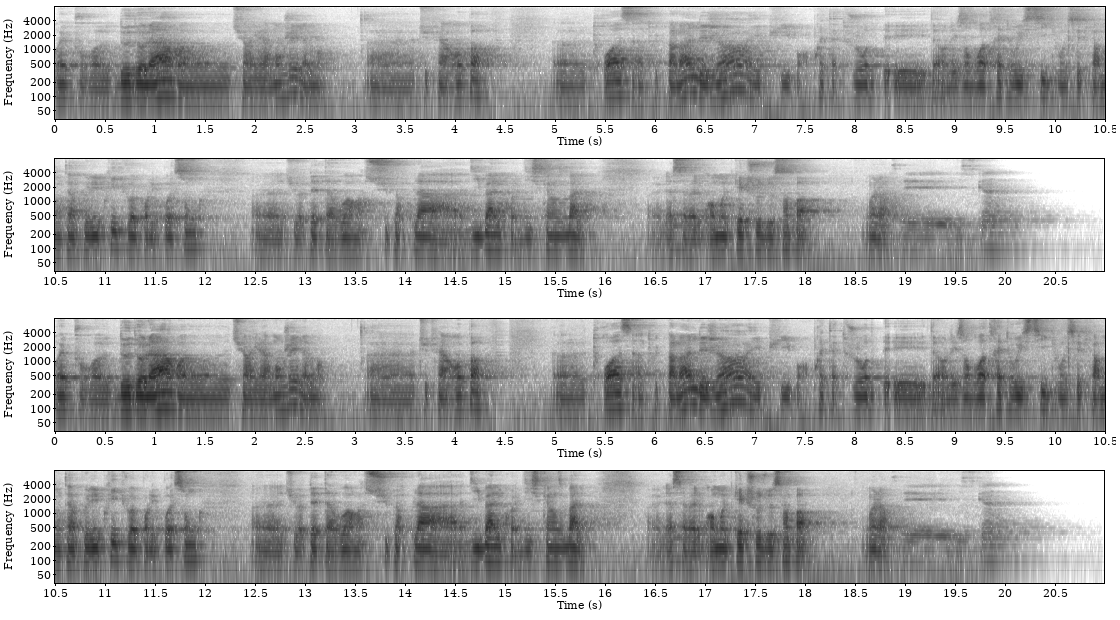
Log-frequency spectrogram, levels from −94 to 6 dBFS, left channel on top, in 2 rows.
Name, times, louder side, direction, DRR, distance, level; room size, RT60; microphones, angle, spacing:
voice 1, 0.0-2.7 3.1-4.3 5.0-18.1 18.6-18.9, right 3 dB, 35° right, 10 dB, 0.5 m, -23 dB
voice 2, 16.6-17.6 18.7-19.9, right 1 dB, ahead, -1 dB, 2.1 m, -37 dB
10.5 x 9.4 x 8.0 m, 1.2 s
head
